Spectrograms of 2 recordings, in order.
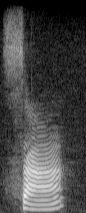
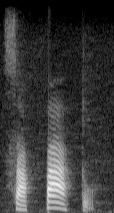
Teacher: A sílaba pronunciada com mais força é a sílaba pá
